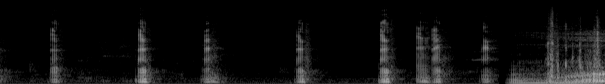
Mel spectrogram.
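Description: Pig giving short, separate grunts, about seven in five seconds, with quiet between them. About a second before the end, a louder low rumble and a pitched sound take over.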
